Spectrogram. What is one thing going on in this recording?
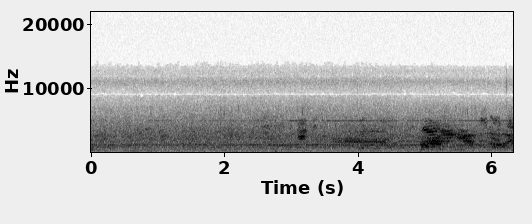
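A light breeze blows outdoors.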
